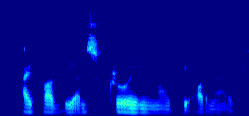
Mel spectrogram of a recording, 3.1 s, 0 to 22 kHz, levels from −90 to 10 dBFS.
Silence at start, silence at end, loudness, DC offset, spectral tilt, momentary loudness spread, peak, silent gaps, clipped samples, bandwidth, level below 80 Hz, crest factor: 0.3 s; 0.3 s; -54 LUFS; under 0.1%; -3.5 dB/octave; 15 LU; -36 dBFS; 0.45-0.52 s, 2.20-2.30 s; under 0.1%; 11 kHz; under -90 dBFS; 20 dB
